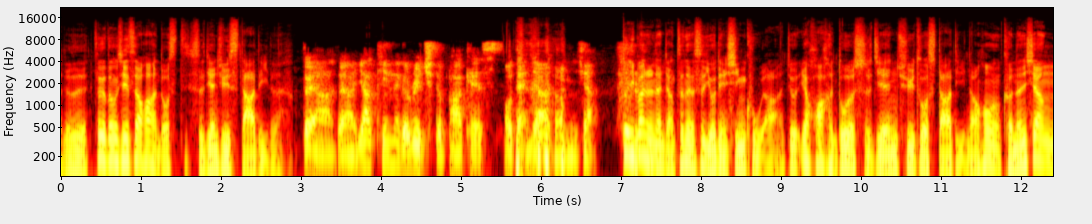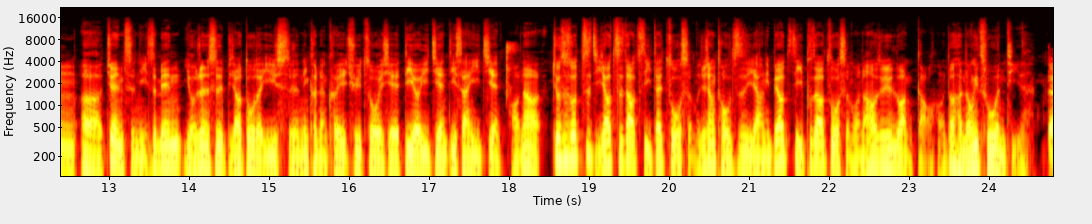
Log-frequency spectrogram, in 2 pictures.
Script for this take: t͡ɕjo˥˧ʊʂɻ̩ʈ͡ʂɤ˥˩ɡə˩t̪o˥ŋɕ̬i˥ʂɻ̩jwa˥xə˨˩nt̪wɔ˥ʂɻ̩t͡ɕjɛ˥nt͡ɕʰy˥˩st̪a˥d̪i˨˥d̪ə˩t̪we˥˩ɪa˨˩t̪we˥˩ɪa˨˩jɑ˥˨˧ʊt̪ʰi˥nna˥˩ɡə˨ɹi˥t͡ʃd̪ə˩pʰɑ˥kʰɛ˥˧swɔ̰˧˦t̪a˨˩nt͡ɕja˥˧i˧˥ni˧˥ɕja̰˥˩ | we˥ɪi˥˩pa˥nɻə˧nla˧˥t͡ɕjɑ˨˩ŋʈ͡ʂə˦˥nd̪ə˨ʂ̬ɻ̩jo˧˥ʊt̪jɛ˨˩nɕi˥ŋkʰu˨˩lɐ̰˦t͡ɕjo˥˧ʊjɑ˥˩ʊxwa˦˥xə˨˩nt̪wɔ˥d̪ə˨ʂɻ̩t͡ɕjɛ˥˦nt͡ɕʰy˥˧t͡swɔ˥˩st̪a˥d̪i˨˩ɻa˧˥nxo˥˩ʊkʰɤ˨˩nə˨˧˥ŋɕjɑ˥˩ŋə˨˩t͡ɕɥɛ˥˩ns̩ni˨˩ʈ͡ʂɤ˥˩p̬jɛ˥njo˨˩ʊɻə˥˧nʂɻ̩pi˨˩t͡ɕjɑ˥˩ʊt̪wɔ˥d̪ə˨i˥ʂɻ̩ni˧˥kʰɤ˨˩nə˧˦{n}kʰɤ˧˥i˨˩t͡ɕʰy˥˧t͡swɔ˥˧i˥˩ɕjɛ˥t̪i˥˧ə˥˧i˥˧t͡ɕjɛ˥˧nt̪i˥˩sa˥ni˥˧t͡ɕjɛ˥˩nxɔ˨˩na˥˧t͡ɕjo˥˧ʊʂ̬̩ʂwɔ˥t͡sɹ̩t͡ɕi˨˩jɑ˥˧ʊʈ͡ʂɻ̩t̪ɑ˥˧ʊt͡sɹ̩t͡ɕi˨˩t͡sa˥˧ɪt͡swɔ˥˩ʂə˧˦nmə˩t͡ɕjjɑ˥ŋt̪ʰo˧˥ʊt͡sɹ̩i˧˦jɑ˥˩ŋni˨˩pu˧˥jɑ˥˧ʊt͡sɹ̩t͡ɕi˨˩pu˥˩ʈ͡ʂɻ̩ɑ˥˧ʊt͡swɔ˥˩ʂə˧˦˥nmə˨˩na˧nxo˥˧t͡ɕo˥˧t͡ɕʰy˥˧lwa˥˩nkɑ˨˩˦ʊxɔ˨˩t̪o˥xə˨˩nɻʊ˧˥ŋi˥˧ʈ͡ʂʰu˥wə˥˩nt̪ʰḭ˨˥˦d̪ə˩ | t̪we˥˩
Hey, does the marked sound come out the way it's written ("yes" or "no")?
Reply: no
